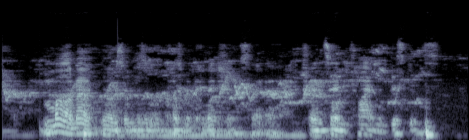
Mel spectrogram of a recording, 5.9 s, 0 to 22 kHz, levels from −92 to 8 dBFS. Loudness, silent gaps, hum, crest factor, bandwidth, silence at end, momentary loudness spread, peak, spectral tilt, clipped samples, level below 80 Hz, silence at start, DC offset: -20 LUFS; none; none; 20 dB; 7.6 kHz; 0.4 s; 9 LU; 0 dBFS; -6 dB/octave; under 0.1%; -46 dBFS; 0.05 s; under 0.1%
